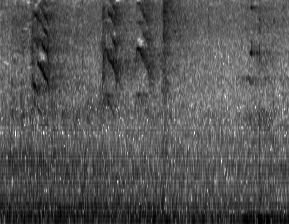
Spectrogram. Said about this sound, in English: So we've ducked into the park. My AirPods are out of battery, which is really refreshing, actually. Which meant that I've been particularly aware of how many different bird sounds I've heard since I've left the house.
